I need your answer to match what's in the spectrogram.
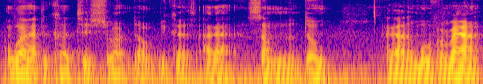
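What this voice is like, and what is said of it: Tired-sounding voice. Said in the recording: “you can hear the tiredness in my voice,”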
